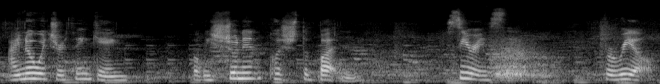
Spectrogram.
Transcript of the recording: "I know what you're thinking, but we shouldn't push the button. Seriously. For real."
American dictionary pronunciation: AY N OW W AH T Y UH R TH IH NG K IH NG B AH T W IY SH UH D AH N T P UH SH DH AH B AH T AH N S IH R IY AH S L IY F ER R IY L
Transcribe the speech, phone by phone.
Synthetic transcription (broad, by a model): AY N OW W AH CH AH R TH IH NG K IH NG B AH T W IY SH UH D N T P UH SH DH AH B AH T N S IH R IY AH S L IY F ER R IY L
